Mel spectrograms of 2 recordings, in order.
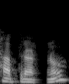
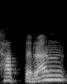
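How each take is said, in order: First: The final vowel is a closer o sound. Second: The final vowel is an open aw sound. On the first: The speaker calls it right. "আন প্রত্যয় থাকলে সেটার অ এর উচ্চারণটা ও এর মতো হয়" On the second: The speaker calls it wrong. "তুমি কি বলবা"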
